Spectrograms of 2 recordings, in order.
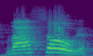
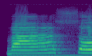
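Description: First: "vassoura" lento, sílabas separadas; soletrando devagar. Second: "Vassoura" bem lento, sílaba por sílaba; soletrando devagar. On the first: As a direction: marca cada sílaba de "vassoura". ("vassoura" devagar, marcando as sílabas) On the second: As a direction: arrasta cada sílaba de "Vassoura". ("Vassoura" devagar, sílaba por sílaba) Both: Shown as a demonstration. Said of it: "batendo na pauta".

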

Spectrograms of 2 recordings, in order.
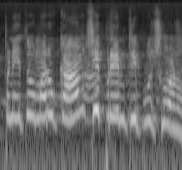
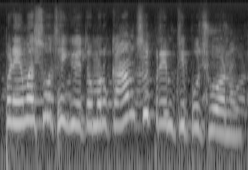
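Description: First: Much higher, louder sugary nurse voice; insistent sweet nurse. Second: Higher, sugary nurse voice; sweet nurse. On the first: Nurse repeating her line to Gabho, higher and louder. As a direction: insist sweetly, pushing harder. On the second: Nurse answering blushing Gabho, higher sugary voice. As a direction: innocently explain her job, sweetly. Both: Retold or imitated. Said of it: "nurse બેને".

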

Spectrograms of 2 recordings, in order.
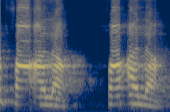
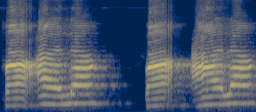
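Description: First: फाअला with a plain hamza stop instead of ain; wrong hamza. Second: फाअला with a throaty ain sound; correct ain. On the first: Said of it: "अगर हम इसे ऐसे पढ़ेंगे ना". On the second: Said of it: "तो वो हमजा की आवाज़ बन जाएगी". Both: Shown as a demonstration.

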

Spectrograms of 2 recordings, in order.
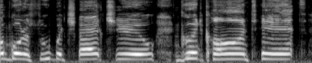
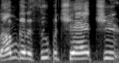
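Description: First: Slow, put-on disguised voice; mock voice changer. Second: Said in the usual way. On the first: Host mimicking the troll calling into another show, disguised voice. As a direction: imitate a caller drawling through a voice changer. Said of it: "with the voice changer". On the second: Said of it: "he done called into Fire Babe".

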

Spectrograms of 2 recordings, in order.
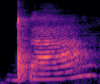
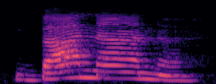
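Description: First: Banane in three separate beats, BA - NA - NE; syllable by syllable. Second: Said in the usual way. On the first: Shown as a demonstration. Teacher claps out the word for pupils, Banane split into syllables. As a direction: clap out Banane with a gap after each syllable. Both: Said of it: "let's clap it out in our syllabes".

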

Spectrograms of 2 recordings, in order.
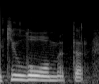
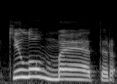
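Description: First: КілОметр with ЛО stressed, quicker; wrong stress on ЛО. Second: КіломЕтр, slow with МЕ raised and drawn out; stress on МЕТР. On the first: Teacher citing the mistake to avoid, кілометр stressed on ЛО. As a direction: hit ЛО in кілометр, leaving МЕТР weak. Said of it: "а не кілометр". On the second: Teacher showing correct stress for units, кілометр stressed on МЕТР. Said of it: "останньому складі". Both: Shown as a demonstration.

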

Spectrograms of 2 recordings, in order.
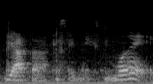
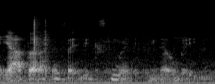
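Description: First: Said in the usual way. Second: Whispered teasing aside; breathy playful whisper. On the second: Real, not acted. Whispered repeat of tease.

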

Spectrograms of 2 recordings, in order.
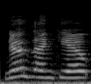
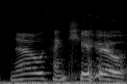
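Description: First: Higher, louder "No, thank you" with stress on "No"; emphatic loud refusal. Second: Slow, drawn-out "No, thank you"; slow polite refusal. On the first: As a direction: punch the "No" firmly. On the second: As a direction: decline it slowly and carefully. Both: Shown as a demonstration.

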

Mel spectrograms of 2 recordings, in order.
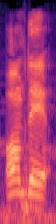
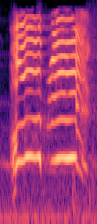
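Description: First: Said in the usual way. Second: "Oh, I'm dead!" in a high squeal; hammed-up falsetto cry of defeat; squeaky high mock wail. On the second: Gamer squeals at his own in-game death. Repeated line, pitched way up.

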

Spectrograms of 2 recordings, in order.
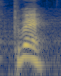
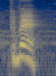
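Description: Both takes have the same delivery.

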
